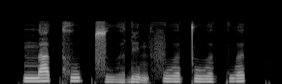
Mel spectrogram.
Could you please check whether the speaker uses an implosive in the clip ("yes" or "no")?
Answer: yes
